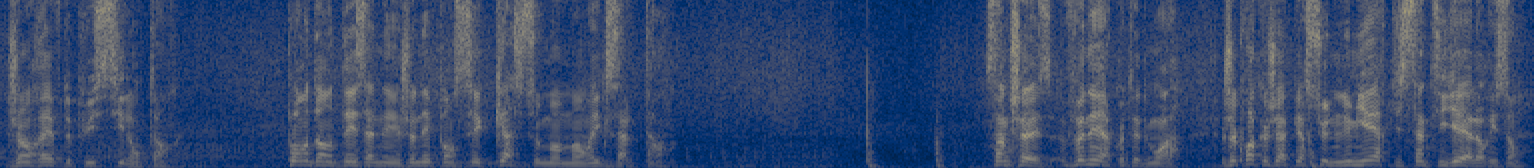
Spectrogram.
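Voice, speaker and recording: A man playing an earnest, devout and commanding admiral explorer in an animated historical cartoon. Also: a little high, moderate pace, pauses often, a little hiss or hum. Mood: weary, longing.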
